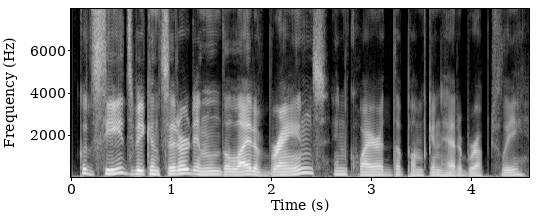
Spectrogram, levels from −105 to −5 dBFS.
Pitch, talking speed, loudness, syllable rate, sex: 145 Hz, 170 wpm, -19 LUFS, 5.0 syllables/s, male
